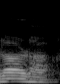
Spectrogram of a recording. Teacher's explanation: ड़ा ढा उत्क्षिप्त ध्वनि होते हैं। जीभ ऊपर से नीचे जाती फिर ऊपर जाती है।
